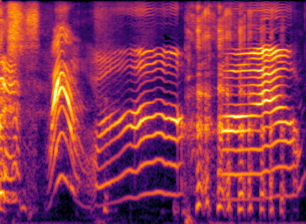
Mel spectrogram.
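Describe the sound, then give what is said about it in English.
A person mimics a cat, letting out a few drawn-out, whiny meows in quick succession, fairly loud, with a rising-and-falling cry followed by longer wavering ones. “Inside each strong put was a cat.”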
